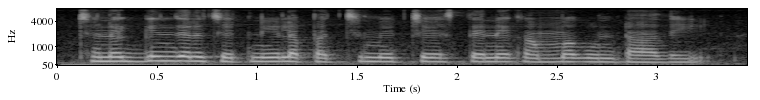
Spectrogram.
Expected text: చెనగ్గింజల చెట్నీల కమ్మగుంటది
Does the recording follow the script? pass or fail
fail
